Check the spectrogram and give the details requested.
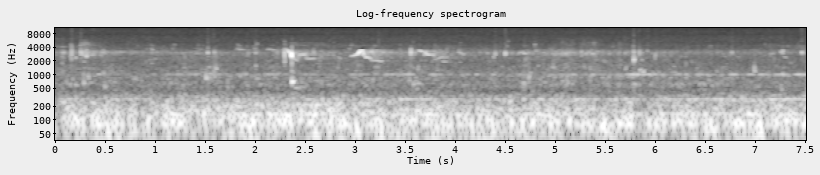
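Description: Small birds giving short chirps now and then, the sharpest one a little over two seconds in, over a steady low rumble of outdoor background noise.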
